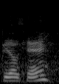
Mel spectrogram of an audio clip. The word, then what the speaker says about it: BLK: So is it actually like pronounced BOK? Yeah. I always thought it was black for some reason.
